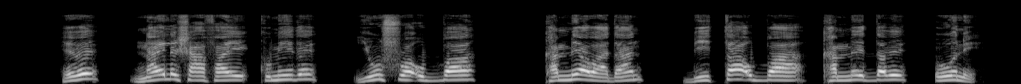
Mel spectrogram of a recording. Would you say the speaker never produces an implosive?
yes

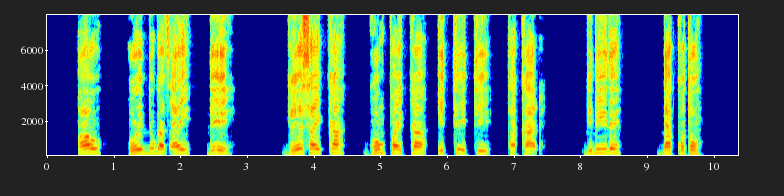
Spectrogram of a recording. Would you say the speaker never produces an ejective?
no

